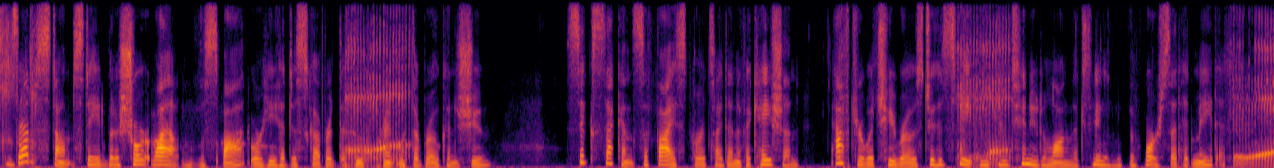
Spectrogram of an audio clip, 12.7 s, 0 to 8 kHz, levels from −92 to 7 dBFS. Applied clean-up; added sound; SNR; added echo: neural diffusion model UNIVERSE++.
